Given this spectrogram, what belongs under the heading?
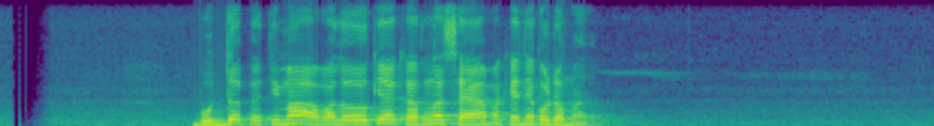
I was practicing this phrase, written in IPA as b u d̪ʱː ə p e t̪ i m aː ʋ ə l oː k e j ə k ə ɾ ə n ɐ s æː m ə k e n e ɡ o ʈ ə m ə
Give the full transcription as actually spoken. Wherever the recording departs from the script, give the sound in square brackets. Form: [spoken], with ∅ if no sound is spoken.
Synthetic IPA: b u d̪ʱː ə p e t̪ i m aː ʋ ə l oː k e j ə k ə ɾ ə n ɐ s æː m ə k e n e [k] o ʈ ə m ə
